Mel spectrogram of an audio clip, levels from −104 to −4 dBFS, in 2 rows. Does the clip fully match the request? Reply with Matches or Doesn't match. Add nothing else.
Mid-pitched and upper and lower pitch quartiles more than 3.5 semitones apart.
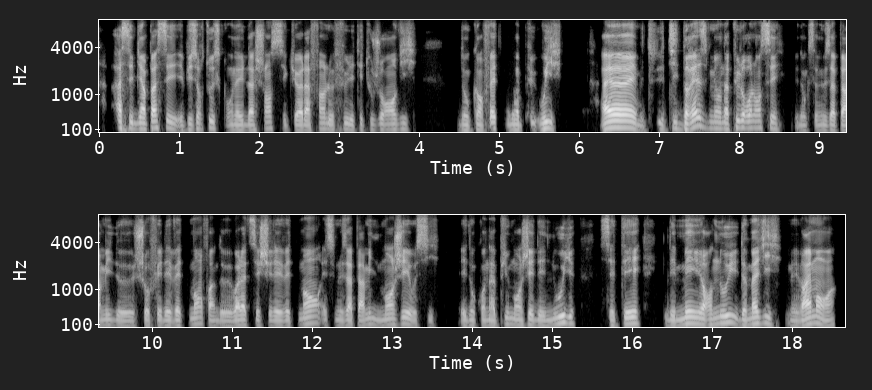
Doesn't match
